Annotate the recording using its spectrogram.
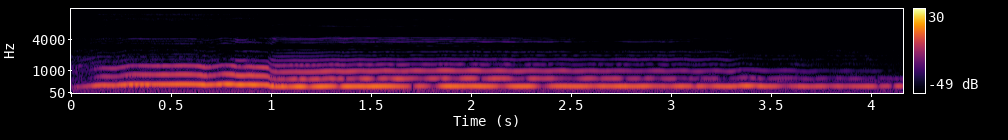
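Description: A woman's voice holding one long sung note at the close of a slow ballad. It dips to a lower pitch about a second in, then holds steady and fades away near the end, over soft steady backing tones.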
